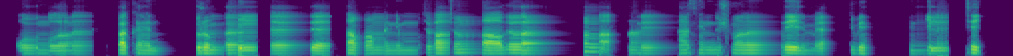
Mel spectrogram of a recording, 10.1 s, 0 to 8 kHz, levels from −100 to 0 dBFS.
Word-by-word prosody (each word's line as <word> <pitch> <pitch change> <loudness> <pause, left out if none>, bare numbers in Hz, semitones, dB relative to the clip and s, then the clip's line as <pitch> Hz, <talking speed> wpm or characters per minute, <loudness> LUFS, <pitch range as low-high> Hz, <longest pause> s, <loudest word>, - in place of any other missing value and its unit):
olumlu 110 -1 -5
olan 110 0 -5 0.2
bak, 120 0 +8
hani, 110 -2 -4 0.3
durum 115 -1 +3
böyle 115 -1 +4
de 110 -1 +1
tamam, 115 -1 +2
hani, 110 0 -7
motivasyon 115 +4 -1
sağlıyorlar 110 -1 +4 0.3
ama 170 - -1
yani 115 -1 -7
"Ben 115 - -2
senin 115 0 -9
düşmanın 115 0 -3
değilim." 115 -3 +5 0.4
gibi 115 -1 -2 0.4
belirttikleri 110 +3 -2
115 Hz, 115 wpm, -27 LUFS, 110-115 Hz, 0.4 s, bak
